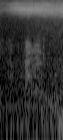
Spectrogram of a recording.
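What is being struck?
Nothing is struck.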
